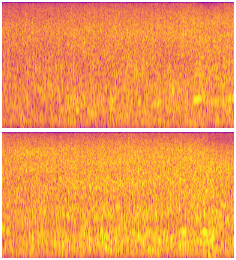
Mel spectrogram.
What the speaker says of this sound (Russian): О, водичка бежит.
